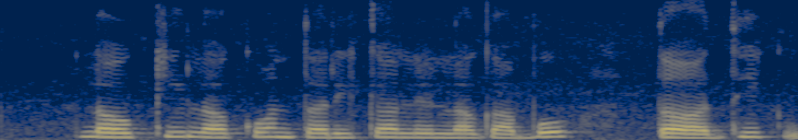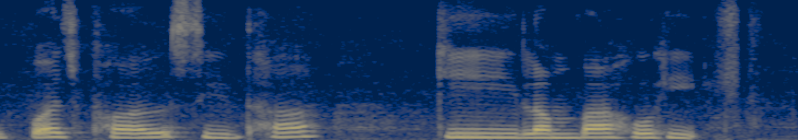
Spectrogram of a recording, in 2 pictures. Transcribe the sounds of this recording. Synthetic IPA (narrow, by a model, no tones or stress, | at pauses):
ləwkiləkont̪əɾikaleləɡabo | t̪ɔːd̪ʱikupəd͡ʒpʰəlsid̪ʱa | kiləmbaɦoɦi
